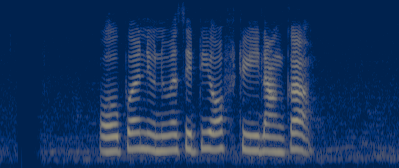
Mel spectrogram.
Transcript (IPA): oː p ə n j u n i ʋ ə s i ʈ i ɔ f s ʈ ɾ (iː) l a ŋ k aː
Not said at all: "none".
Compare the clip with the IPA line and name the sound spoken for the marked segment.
iː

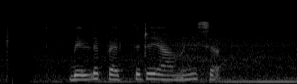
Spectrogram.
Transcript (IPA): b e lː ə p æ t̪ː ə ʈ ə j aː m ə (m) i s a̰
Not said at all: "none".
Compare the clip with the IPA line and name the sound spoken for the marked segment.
n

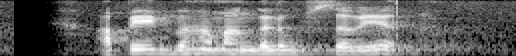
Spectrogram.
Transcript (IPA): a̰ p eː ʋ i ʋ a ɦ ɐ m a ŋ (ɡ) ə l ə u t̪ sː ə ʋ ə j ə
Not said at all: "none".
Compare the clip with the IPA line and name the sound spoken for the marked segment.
ɡ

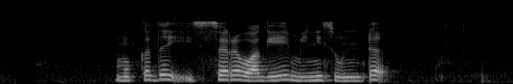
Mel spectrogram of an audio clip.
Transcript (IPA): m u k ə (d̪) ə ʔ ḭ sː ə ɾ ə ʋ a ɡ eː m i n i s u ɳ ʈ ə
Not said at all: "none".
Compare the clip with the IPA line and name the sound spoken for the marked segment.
d̪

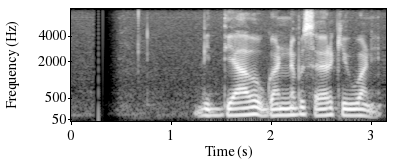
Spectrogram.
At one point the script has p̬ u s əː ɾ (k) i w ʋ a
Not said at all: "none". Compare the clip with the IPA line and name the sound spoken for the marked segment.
k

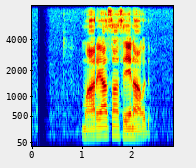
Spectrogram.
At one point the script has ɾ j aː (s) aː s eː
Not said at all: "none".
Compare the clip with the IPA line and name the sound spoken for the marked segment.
s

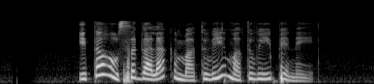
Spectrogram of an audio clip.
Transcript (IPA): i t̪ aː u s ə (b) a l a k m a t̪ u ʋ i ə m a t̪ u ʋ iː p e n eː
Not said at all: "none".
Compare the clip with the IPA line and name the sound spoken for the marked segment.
ɡ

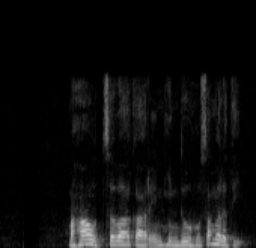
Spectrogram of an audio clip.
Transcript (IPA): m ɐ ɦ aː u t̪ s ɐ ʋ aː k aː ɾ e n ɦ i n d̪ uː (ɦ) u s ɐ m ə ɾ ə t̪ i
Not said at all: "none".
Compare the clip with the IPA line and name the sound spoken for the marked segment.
ɦ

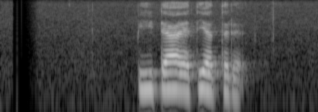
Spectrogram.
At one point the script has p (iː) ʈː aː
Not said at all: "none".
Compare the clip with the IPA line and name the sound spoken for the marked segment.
iː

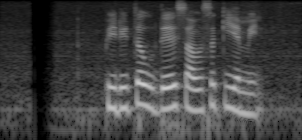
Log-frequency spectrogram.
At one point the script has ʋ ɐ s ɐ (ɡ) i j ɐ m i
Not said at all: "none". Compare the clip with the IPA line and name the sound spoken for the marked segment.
k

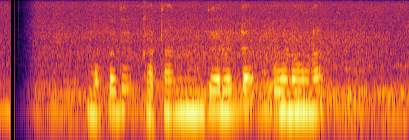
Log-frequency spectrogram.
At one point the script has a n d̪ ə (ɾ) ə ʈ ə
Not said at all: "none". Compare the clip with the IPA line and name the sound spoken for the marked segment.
ɾ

